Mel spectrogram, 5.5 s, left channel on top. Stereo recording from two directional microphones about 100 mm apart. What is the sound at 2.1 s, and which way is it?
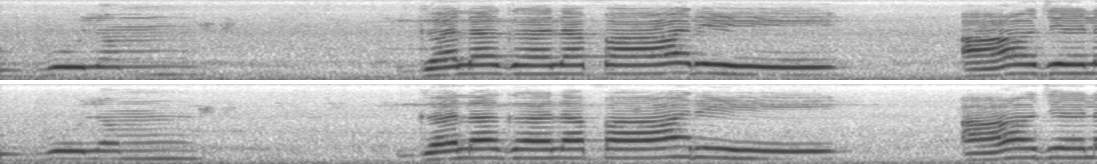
Child singing, 40° right (ahead or behind).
